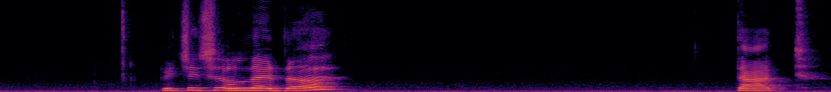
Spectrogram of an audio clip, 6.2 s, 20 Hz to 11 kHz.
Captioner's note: pauses for 3 seconds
